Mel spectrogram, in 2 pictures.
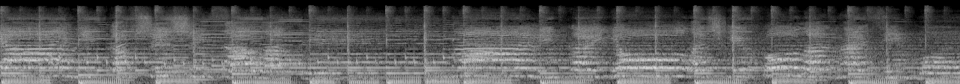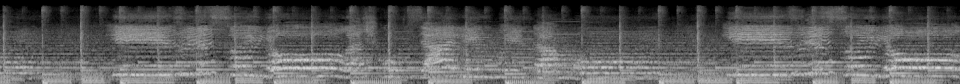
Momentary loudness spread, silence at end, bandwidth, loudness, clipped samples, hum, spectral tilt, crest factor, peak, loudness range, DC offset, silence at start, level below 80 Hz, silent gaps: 7 LU; 0 s; 17 kHz; -16 LUFS; under 0.1%; none; -3.5 dB/octave; 16 dB; 0 dBFS; 3 LU; under 0.1%; 0 s; -28 dBFS; none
